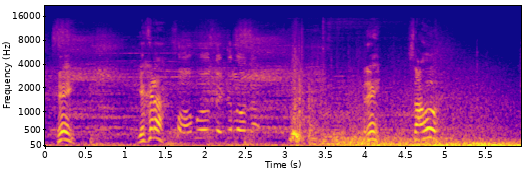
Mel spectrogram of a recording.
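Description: A man cries out in distress.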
